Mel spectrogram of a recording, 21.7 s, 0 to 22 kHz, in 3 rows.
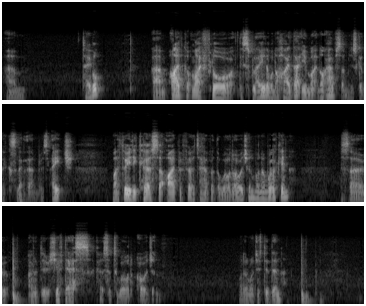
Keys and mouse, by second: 4.7 click, 7.5 h, 14.6 shift+s, 20.3 shift+s.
